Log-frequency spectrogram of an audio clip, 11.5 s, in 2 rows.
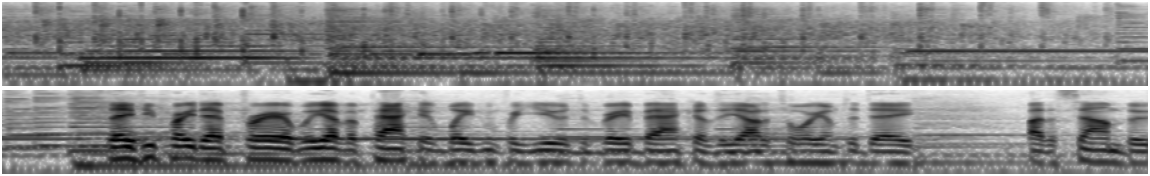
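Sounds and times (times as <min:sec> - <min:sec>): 
audience clapping: 0:00.0 - 0:06.6
sustained keyboard chords: 0:00.0 - 0:11.4
speech: 0:06.3 - 0:11.4.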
